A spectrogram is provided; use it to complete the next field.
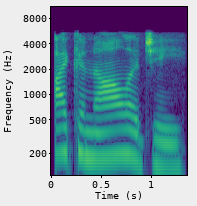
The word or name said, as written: iconology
